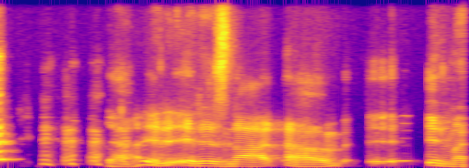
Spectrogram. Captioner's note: laughs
